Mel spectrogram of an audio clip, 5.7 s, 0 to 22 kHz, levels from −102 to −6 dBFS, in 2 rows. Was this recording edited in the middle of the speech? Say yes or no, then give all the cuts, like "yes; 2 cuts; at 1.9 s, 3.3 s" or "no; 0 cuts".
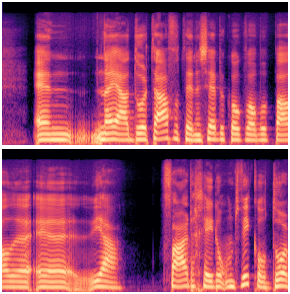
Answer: no; 0 cuts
